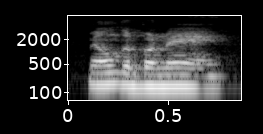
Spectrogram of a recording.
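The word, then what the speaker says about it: Melniboné: I think in the books it's Melnibone, but because it's got the accent on the E, which I'm not going to include here, so we'll just call him Melnibone.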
